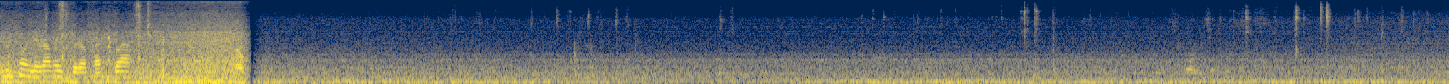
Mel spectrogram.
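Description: A steady low hum of aircraft systems fills the cockpit.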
